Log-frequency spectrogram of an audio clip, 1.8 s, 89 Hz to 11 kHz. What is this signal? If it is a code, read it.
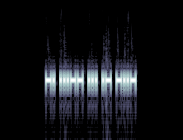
Morse code, heard as a keyed tone, about 69 wpm, 700 Hz. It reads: N3SAX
